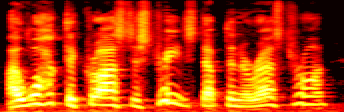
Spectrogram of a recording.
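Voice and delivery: high-pitched, breakneck-eager caller voice; excited retelling. Retold or imitated. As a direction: imitate an excited friend explaining. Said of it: "He was so excited".

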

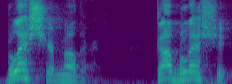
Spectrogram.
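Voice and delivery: loud blessing called over the room; calling out from the crowd. Retold or imitated. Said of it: "the woman in the crowd called out".

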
